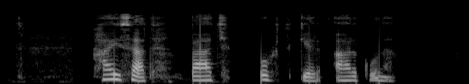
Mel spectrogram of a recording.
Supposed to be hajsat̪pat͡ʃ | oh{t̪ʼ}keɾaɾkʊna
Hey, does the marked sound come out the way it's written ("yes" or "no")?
no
